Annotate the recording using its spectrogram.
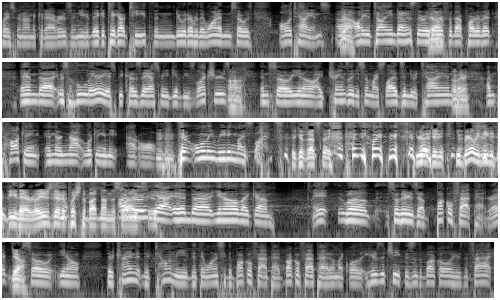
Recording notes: Live from Voices of Dentistry.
